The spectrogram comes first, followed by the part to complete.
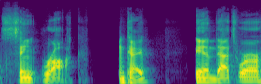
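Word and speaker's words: Roch: realized this church is the church of saint rock and i should by the way uh let you know rock is spelled r-o-c-h if you want to do some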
